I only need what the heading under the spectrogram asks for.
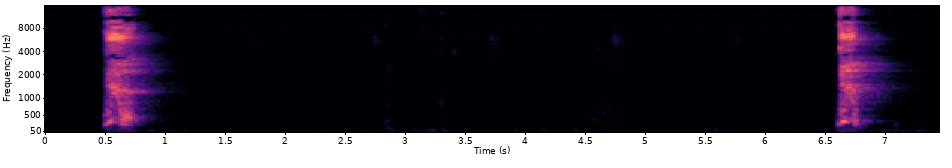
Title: Bad hiccups for chrismas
